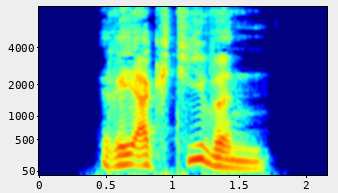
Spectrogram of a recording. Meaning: inflection of reaktiv: 1. strong genitive masculine/neuter singular 2. weak/mixed genitive/dative all-gender singular 3. strong/weak/mixed accusative masculine singular 4. strong dative plural
- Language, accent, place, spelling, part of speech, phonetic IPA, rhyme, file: German, Germany, Berlin, reaktiven, adjective, [ˌʁeakˈtiːvn̩], -iːvn̩, De-reaktiven.ogg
